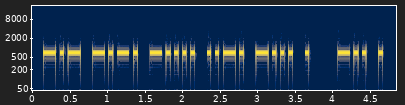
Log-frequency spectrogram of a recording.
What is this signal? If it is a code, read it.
Morse code, heard as a keyed tone, about 22 wpm, 700 Hz. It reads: KC6FBE DE
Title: USA Callsign DE Callsign - 6 Characters - 22wpm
